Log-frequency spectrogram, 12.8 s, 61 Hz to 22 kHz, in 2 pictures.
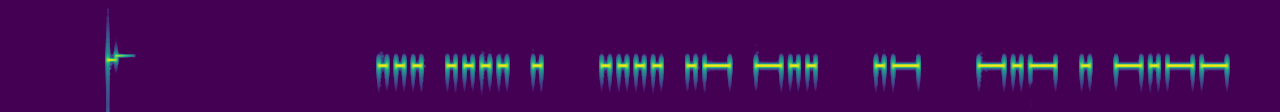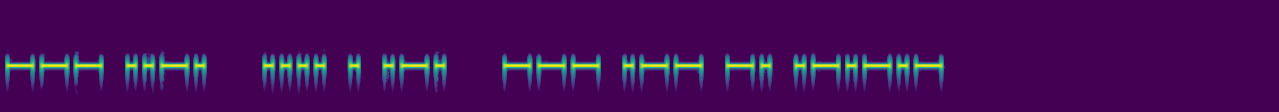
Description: Morse code, heard as a keyed tone, about 27 wpm, 700 Hz. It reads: SHE HAD A KEY OF HER OWN.
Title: Sentences from Top 1000 Words - Review Part 4 - 28wpm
